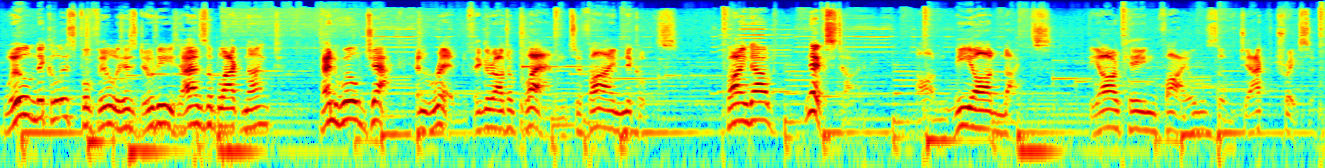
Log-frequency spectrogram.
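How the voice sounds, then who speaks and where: A man's voice: on the high side, lively intonation, a little slow. A man narrating an audio drama serial in a dramatic, scripted style. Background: guitar music.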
